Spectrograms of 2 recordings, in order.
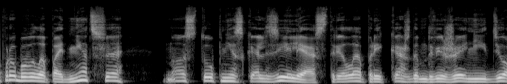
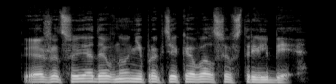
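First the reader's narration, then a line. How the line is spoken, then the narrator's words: Even-toned remark. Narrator (Russian): ровным тоном заметил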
